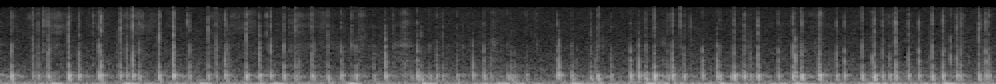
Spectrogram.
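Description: Long nails tap rapidly on a closed, dark grey faux leather hard sunglasses case held in the hands. The result is a dense, uneven stream of quick, dull, hollow clicks with a low-mid tone, and each tap dies away almost instantly.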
